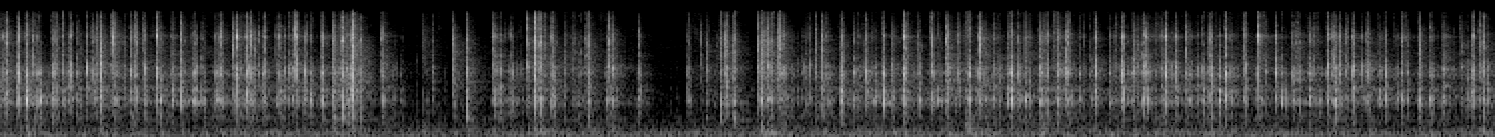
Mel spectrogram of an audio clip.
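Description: Fingertips with long red nails type on a pink-backlit mechanical keyboard with plastic keycaps, producing a steady stream of bright, short clicky keystrokes. The typing pauses briefly around the middle, then resumes at a fast pace.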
